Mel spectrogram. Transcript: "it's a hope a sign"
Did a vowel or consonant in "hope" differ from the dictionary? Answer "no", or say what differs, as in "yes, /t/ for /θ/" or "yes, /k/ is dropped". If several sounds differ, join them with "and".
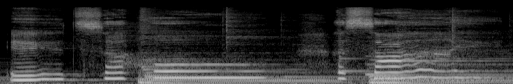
yes, /p/ is dropped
